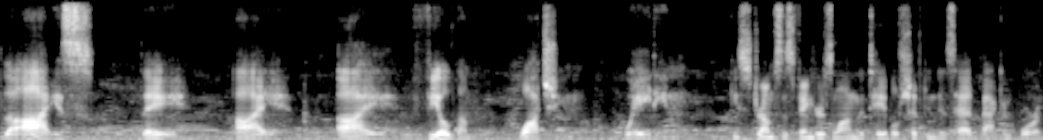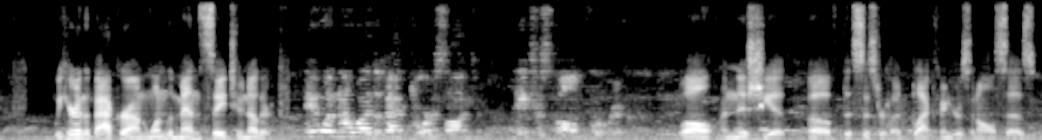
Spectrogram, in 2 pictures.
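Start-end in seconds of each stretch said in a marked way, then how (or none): 0.0-6.8 paranoid orc. Acted. 13.5-16.7 background man. Acted.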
